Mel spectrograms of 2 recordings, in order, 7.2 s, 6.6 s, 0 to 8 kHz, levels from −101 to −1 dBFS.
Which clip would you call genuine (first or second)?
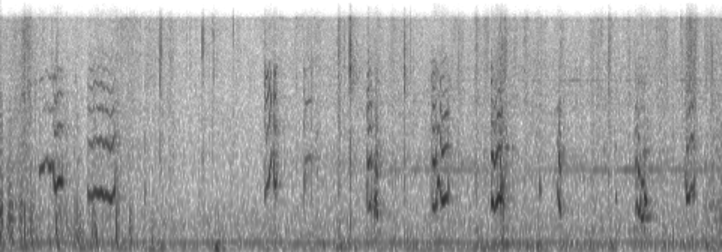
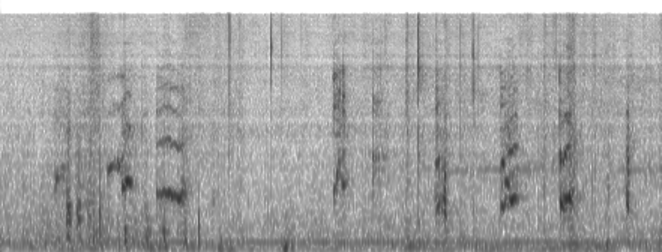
first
